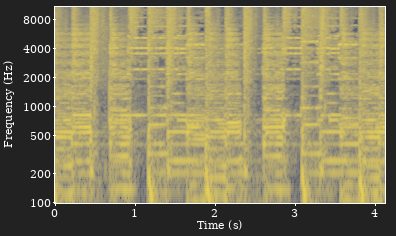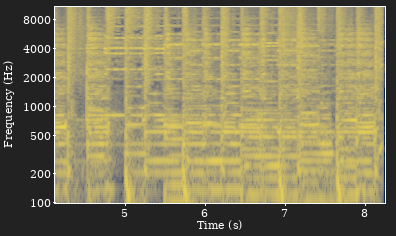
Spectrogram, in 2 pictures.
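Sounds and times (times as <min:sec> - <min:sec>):
Tamil ringtone: 0:00.0 - 0:08.2.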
